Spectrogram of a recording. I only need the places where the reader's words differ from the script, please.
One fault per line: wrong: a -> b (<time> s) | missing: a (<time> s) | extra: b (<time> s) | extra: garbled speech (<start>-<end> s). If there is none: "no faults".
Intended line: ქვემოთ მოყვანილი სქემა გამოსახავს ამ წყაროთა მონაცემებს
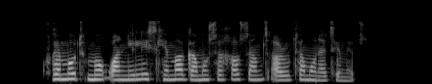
no faults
